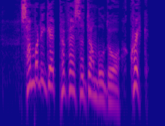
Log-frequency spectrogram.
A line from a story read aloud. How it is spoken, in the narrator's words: Percy say in a suddenly sharp voice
